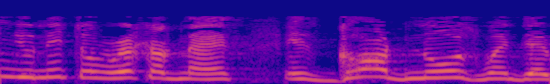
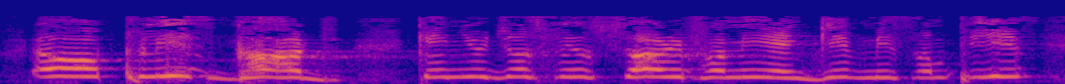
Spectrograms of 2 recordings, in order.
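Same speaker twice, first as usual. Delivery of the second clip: mock pleading, higher; 4 semitones higher, 4 dB louder than usual. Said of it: "begging God".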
